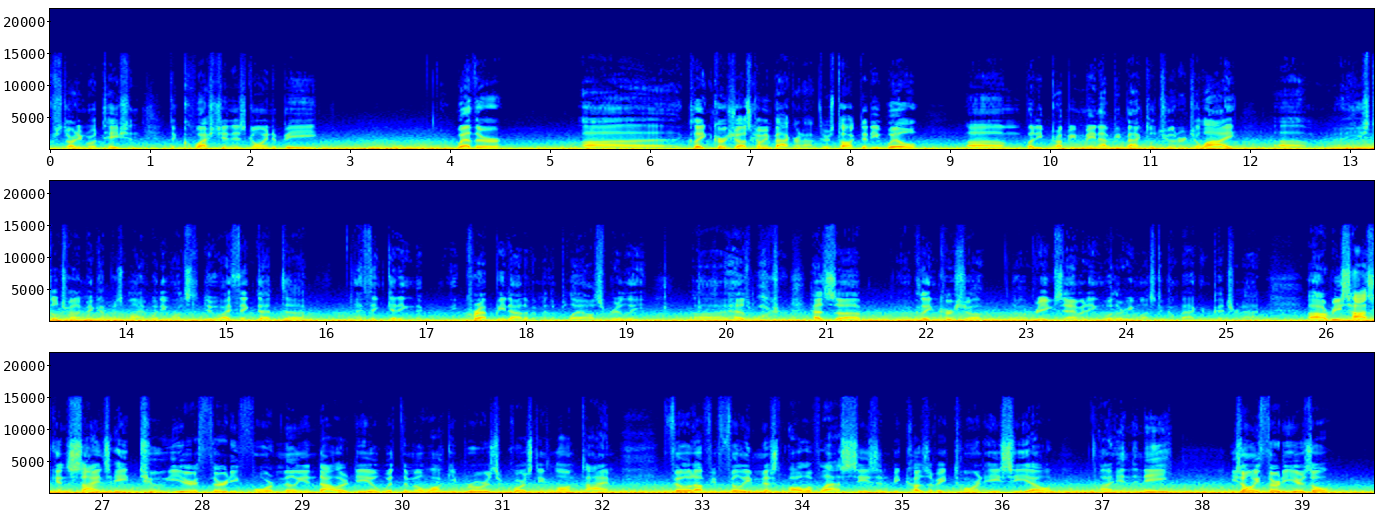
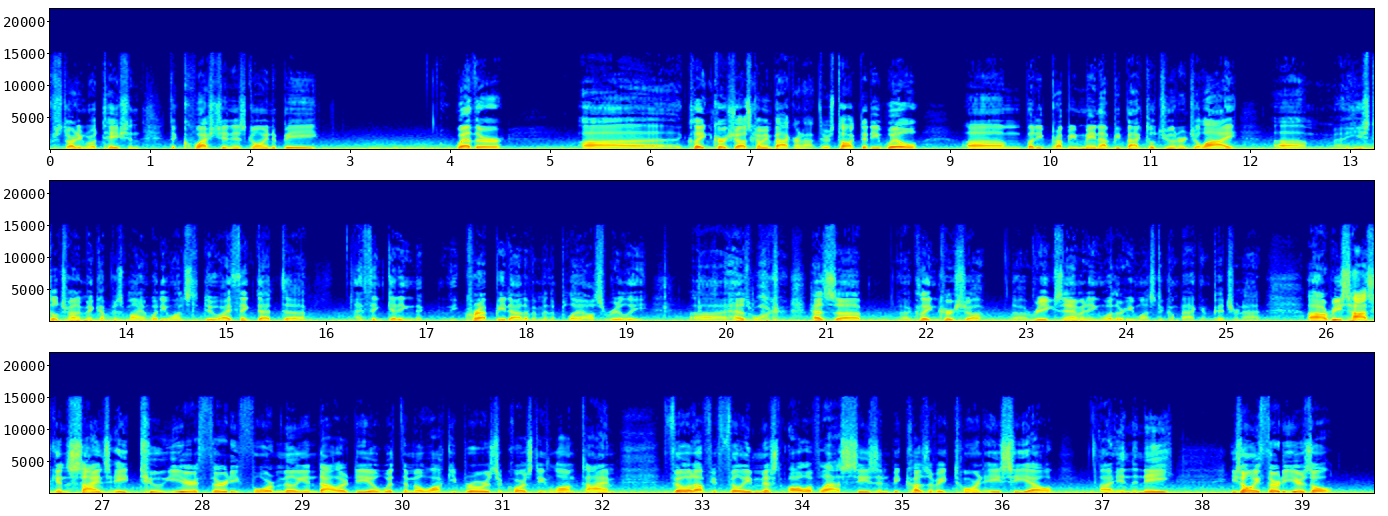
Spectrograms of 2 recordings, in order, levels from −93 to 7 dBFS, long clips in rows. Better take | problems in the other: second | wind noise on the microphone; heavy; 5 dB below the speech; occasional gusts in the second

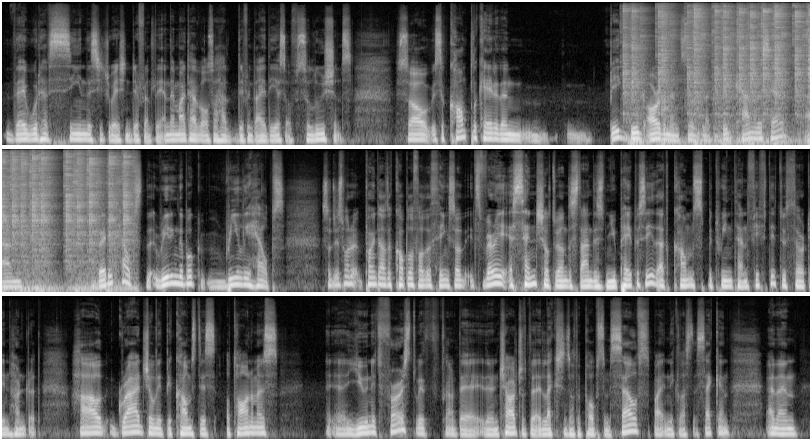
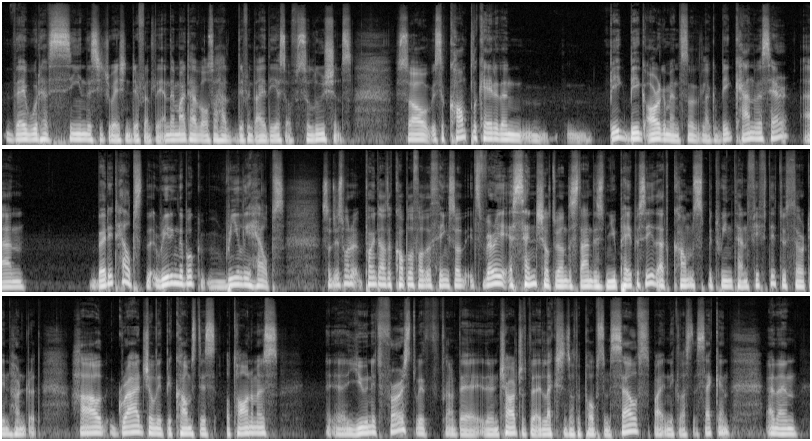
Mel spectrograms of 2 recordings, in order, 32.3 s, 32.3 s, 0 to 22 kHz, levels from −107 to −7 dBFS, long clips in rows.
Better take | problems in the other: second | keyboard typing; loud; from 8.5 to 13 s; peak 2 dB above the speech

